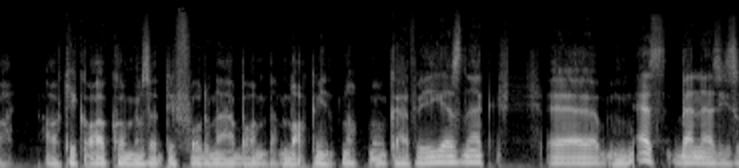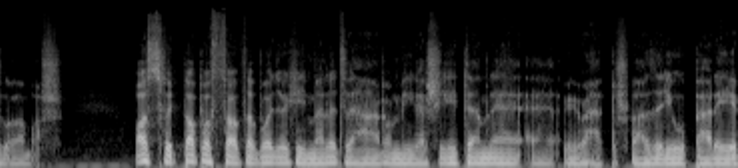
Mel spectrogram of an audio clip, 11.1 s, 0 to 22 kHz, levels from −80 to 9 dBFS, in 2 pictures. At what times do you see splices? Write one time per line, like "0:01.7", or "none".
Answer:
0:04.8
0:09.8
